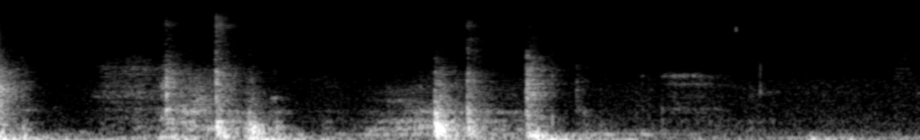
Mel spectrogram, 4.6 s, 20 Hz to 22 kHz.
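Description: A storage drawer in the kitchen of a 2021 Grand Design Reflection 310RLS travel trailer slides and bumps shut, giving several soft close thuds and knocks, near and moderately quiet, with no voices.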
